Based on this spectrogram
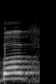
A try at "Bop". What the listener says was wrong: c'est pas B-O-B, c'est B-O-P. Donc Bob.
